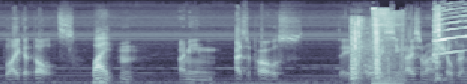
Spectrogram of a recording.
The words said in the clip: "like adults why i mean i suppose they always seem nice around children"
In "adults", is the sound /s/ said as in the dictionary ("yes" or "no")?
yes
